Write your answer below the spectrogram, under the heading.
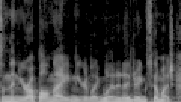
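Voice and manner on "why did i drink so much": plain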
